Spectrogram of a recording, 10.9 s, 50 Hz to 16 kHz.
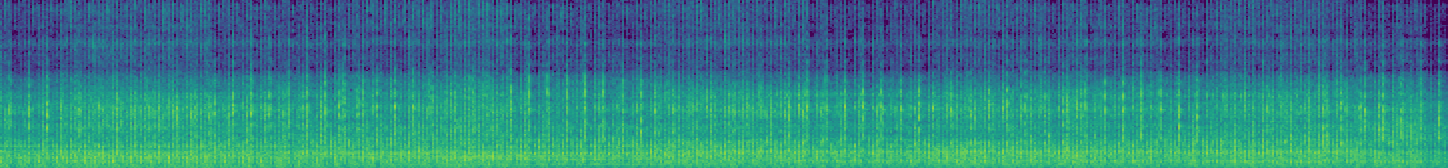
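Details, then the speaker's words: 2001 VW Transporter T4 1.9 TD diesel at idle: sharp even tapping about three or four per second, seemingly from the cylinder head; nothing seen under the rocker cover; dropped valve suspected, unconfirmed. "this sounds to me like it's up in the head"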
